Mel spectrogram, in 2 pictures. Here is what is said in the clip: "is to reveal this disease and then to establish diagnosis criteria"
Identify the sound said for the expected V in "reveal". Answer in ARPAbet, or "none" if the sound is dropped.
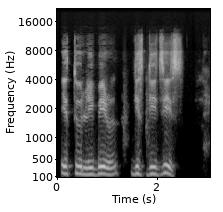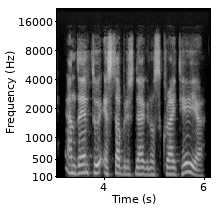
B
